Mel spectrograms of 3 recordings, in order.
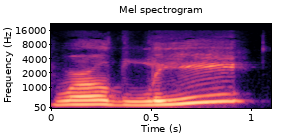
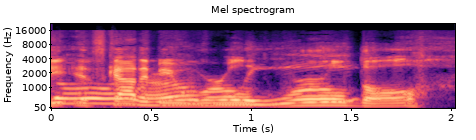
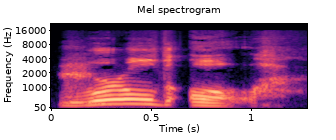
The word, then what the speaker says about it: Worldle: not Wordle, or I don't know if it's pronounced Worldly. But no, it's got to be Worldle. Okay, so speaking of the AI, the translation is going to have a hard time with this one. Okay, so Worldle.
